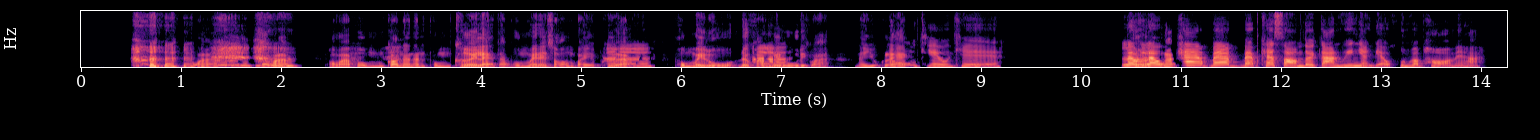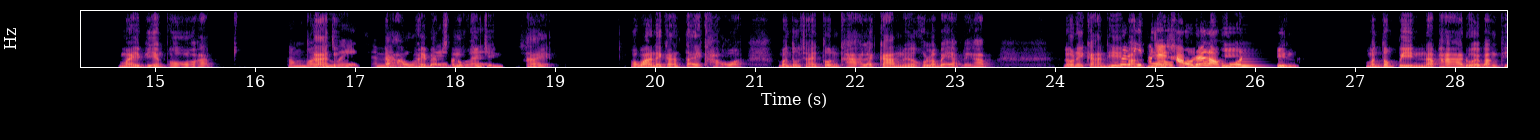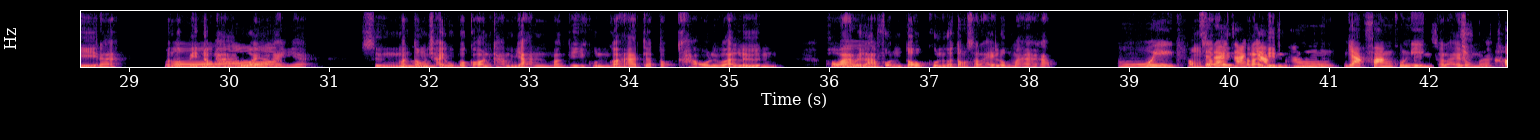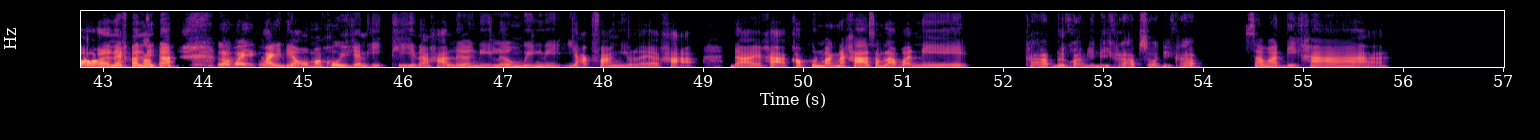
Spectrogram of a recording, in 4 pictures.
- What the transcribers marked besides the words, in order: laugh; distorted speech; tapping; other background noise; static; in English: "สไลด์"; in English: "สไลด์-สไลด์"; chuckle; laughing while speaking: "ขอได้นะคะเนี่ย"; in English: "สไลด์"
- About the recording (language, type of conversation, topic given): Thai, podcast, งานอดิเรกนี้เปลี่ยนชีวิตคุณไปอย่างไรบ้าง?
